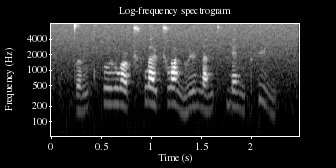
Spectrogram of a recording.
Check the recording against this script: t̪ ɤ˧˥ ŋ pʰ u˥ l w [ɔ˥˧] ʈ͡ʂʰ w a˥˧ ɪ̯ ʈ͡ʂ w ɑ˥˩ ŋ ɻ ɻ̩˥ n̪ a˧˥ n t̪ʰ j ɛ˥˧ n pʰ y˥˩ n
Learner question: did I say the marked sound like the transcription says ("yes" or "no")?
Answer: yes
